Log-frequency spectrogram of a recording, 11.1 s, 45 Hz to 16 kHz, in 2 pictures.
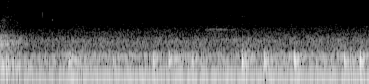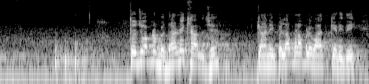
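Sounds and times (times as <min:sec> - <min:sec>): steady low hum: 0:00.0 - 0:11.0
marker squeaking on whiteboard: 0:00.7 - 0:07.0.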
